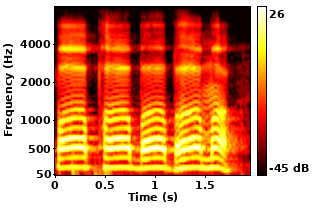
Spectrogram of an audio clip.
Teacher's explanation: 2 હોઠ ભેગા થાય અને જે વર્ણોનો ઉચ્ચાર થાય તેને ઓષ્ઠ્ય વર્ણો કહે છે. જેમ કે પ, ફ, બ, ભ, મ.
